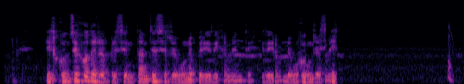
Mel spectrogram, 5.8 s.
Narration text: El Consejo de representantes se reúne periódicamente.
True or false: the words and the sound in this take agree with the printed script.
false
